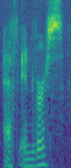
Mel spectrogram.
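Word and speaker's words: f⁻¹: It's pronounced f inverse, or the inverse of f.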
